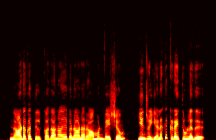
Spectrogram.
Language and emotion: Tamil, happy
